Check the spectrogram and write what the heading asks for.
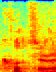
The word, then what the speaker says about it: Qatar: tried pronouncing it cutter and my friend thought I was crazy. It's like cutter or something, isn't it? I I think it's not the pronunciation is not as easy for Westerners as simply saying cutter. I think it's some syllables we don't use a great deal.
